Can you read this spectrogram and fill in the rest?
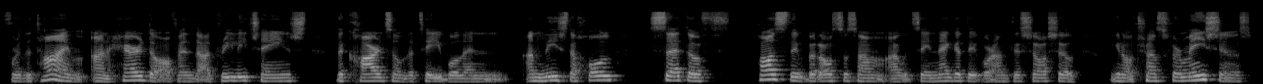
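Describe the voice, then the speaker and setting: A woman's voice: low-pitched, steady tone, normal speed, gravelly, fairly bright tone. A woman from Greece with a Greek accent, giving a conference talk from her office over a video call on her laptop, thoughtful and searching for words with fillers. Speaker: academic panelist.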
